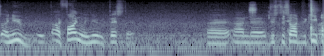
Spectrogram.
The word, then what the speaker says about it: Bicester: But I didn't even know it was called Bicester until about 2 years ago. Yeah. Right. I called it Bicester for the longest time. And it's almost to the point where I continued calling it Bicester, ironically, because I finally knew it was Bicester.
